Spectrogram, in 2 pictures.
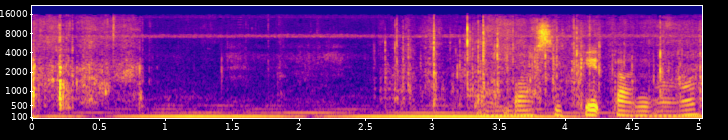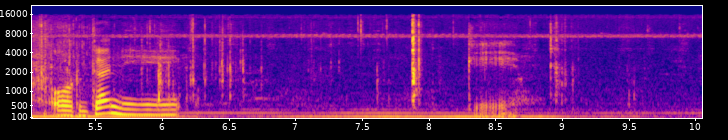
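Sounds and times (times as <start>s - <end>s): low hum: 0.0s - 10.0s
thin high whine: 0.0s - 10.0s.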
